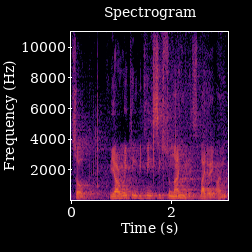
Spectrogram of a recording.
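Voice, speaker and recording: Male speech with ordinary pitch movement, a clear room echo and noticeable noise in the background. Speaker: resident speaking at council meeting. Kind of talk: public comment read from notes. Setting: public meeting in church hall.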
